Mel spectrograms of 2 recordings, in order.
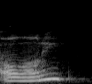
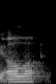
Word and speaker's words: Ohlone: Is that how you pronounce that, Ohlone? I always think Alone.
